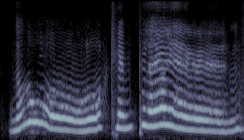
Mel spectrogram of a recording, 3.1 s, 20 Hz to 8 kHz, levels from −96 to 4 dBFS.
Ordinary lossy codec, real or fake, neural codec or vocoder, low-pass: none; fake; codec, 16 kHz, 1 kbps, FreqCodec, smaller model; none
